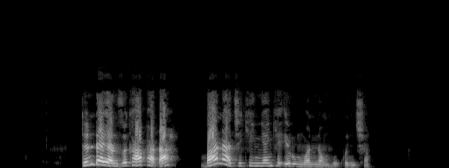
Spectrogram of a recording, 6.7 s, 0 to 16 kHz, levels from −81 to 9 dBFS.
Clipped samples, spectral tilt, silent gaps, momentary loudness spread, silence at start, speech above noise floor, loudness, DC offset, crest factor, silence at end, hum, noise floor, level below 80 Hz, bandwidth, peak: under 0.1%; -3 dB/octave; 2.84-2.96 s; 21 LU; 1.2 s; over 73 dB; -16 LUFS; under 0.1%; 18 dB; 1.25 s; none; under -90 dBFS; -76 dBFS; 7.8 kHz; -2 dBFS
